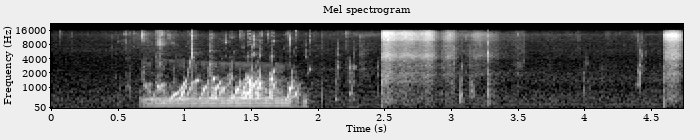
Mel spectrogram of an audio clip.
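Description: A man gargling a mouthful of water for about a second, a wavering low bubbling gurgle. About half a second after it stops comes a brief hissing puff.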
